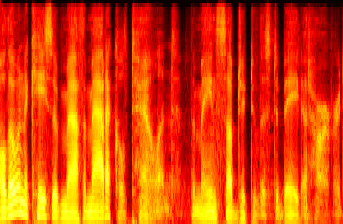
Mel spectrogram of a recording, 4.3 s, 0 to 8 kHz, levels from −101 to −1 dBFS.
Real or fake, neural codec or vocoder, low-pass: fake; codec, 16 kHz, 0.5 kbps, X-Codec, HuBERT features, trained on LibriSpeech; 7.2 kHz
